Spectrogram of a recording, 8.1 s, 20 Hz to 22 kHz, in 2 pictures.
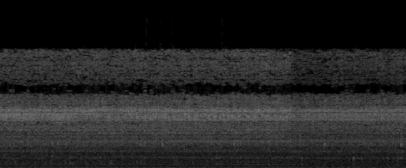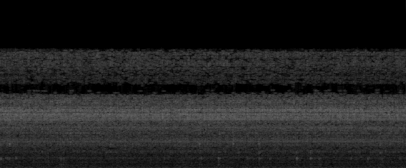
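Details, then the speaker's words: DeLonghi espresso machine (European 220 V unit on a transformer to 120 V), customer complained of loud pump and low coffee level; after bleeding air and replacing the flow meter, constant buzzing pump hum with steady flow, no stutter. No problem found, level is factory preset. "But in this particular machine, I don't think there is a problem. And this is just the preset from the manufacturer settings."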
